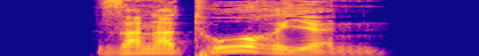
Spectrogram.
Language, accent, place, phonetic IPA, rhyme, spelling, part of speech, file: German, Germany, Berlin, [zanaˈtoːʁiən], -oːʁiən, Sanatorien, noun, De-Sanatorien.ogg
- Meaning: plural of Sanatorium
